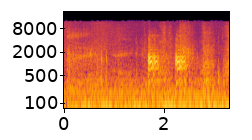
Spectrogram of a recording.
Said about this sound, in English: Do you hear something? Yes, what was that? It sounded like a dog barking. Ah, sounded like a dog barking right here. Yeah. A dog. A Springer Spaniel.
